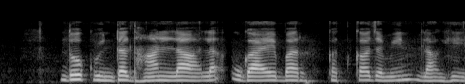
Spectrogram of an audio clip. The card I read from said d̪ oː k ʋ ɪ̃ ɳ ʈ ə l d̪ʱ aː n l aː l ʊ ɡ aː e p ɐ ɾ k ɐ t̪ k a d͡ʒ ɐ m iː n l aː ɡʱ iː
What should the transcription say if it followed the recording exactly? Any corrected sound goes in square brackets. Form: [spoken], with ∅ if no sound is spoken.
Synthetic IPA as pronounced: d̪ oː k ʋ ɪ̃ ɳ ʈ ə l d̪ʱ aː n l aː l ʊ ɡ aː e [b] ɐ ɾ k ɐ t̪ k a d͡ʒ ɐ m iː n l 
